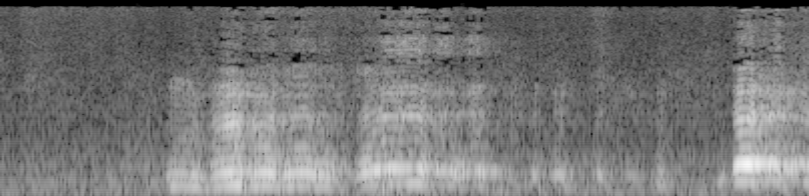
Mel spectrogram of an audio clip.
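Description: A man laughs loudly and heartily close by.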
